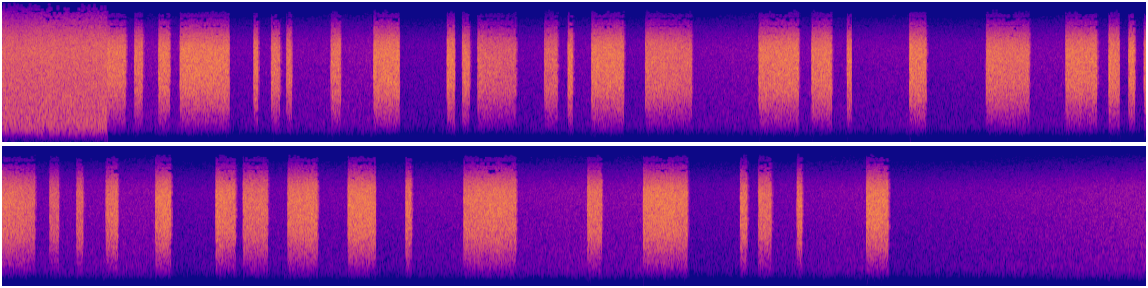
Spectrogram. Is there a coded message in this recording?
No, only bursts of noise.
